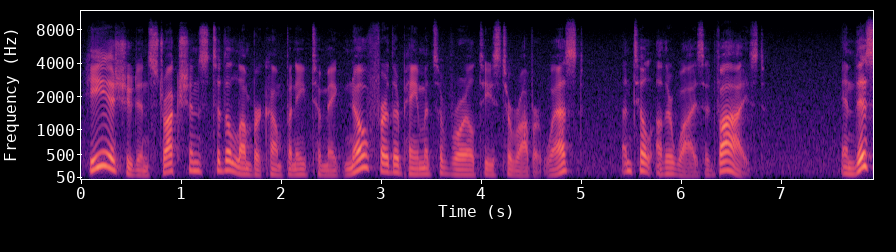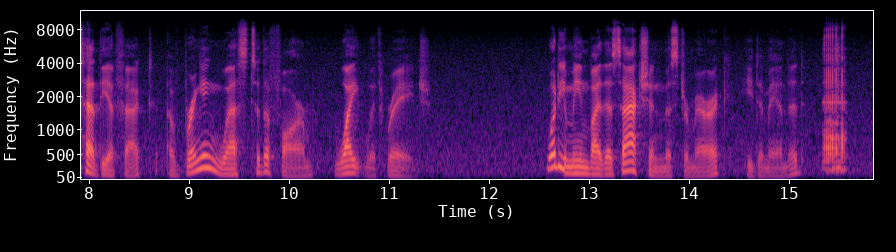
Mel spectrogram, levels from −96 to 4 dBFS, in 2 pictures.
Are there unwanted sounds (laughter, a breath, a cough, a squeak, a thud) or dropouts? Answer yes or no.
yes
